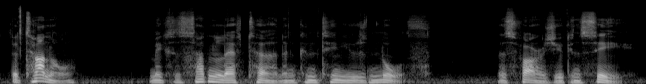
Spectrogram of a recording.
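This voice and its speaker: Man narrating an adventure game, very deep voice, dry close sound. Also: no echo. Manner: measured, steady. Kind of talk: second-person scripted narration.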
